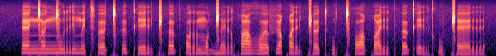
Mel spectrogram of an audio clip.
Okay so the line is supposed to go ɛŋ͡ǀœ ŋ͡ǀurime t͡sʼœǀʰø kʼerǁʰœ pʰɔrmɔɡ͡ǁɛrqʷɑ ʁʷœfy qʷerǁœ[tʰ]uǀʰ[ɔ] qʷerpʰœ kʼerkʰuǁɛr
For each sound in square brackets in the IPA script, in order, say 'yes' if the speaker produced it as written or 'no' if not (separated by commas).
yes, yes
